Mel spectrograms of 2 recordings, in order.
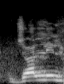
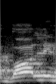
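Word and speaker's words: الضالين: ওলা জলিল হবে না। দলিল হবে।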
